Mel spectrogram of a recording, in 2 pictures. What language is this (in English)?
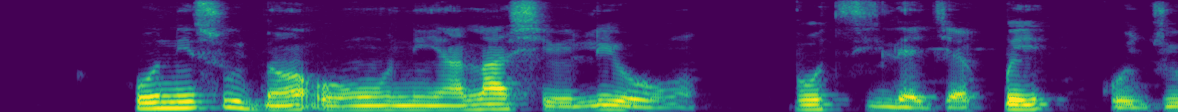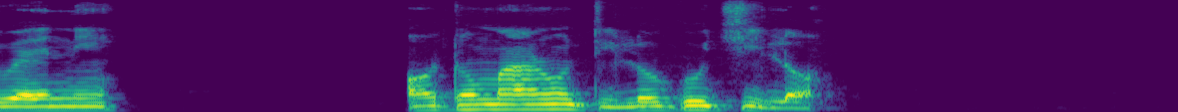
Yoruba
